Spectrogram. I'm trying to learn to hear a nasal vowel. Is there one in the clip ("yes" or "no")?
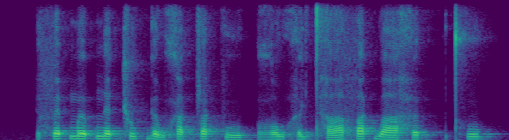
no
